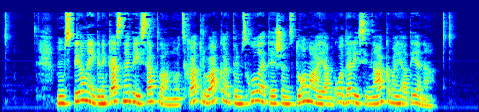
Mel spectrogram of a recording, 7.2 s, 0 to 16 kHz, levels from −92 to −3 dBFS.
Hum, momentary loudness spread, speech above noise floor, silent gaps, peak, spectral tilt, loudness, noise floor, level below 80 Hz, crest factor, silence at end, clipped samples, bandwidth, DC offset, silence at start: none; 12 LU; 31 dB; none; -4 dBFS; -3.5 dB/octave; -23 LUFS; -54 dBFS; -66 dBFS; 20 dB; 0.4 s; under 0.1%; 11.5 kHz; under 0.1%; 0.1 s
